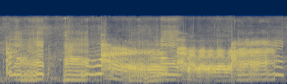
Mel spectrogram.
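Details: Pet dog during play, making funny noises; loud drawn-out growly whines and moaning yowls rise and fall in long continuous stretches, broken by brief pauses.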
